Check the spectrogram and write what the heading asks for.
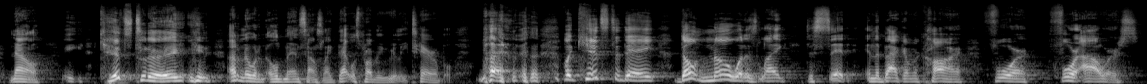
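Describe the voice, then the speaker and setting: Animated, gravelly-voiced male pastor. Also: fairly high pitch. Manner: animated, conversational preaching with frequent restarts. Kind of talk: sermon.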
